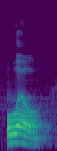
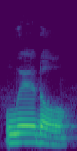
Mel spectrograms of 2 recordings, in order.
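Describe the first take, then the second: First: One short syllable, with the middle sound dropped. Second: Two syllables, with a soft D sound in the middle. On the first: "really reduce this word and it just sounds like lil" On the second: "generally pronounce the T's as soft D's"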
